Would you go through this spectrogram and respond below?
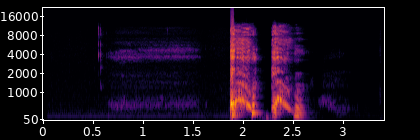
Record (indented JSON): {
  "cough_length": "3.4 s",
  "cough_amplitude": 32768,
  "cough_signal_mean_std_ratio": 0.28,
  "survey_phase": "beta (2021-08-13 to 2022-03-07)",
  "age": "18-44",
  "gender": "Male",
  "wearing_mask": "No",
  "symptom_runny_or_blocked_nose": true,
  "symptom_onset": "3 days",
  "smoker_status": "Never smoked",
  "respiratory_condition_asthma": false,
  "respiratory_condition_other": false,
  "recruitment_source": "Test and Trace",
  "submission_delay": "1 day",
  "covid_test_result": "Positive",
  "covid_test_method": "RT-qPCR"
}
